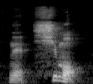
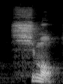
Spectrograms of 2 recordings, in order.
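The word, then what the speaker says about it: 霜: 대표적으로는 상해라고 서리 피해 소가이, 소가이였습니다만 훈독은 시모, 시모 챙기시면 되세요. 다음 요것 때문에 발음은 무, 그죠?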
